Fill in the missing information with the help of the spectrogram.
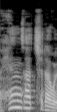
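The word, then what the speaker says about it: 偏差値: 자, 여기서 제가 조금 전에 이제 일본어로 헨사치라고 읽었는데 한자 편차치가 보이실 겁니다.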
